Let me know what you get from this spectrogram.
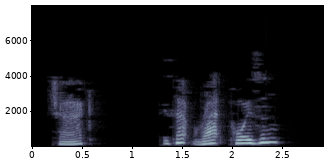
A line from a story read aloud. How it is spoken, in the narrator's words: He grinned shakily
